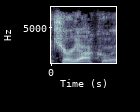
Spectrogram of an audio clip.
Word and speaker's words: Kiriakou: By the way, so this is a good time to jump in and just say John Kiriakou, I'm probably mispronouncing his name, big-time whistleblower who went to prison. He's going to be on the show sometime in the next month or so. I'm reading his book. – And he's in that group. – I'm sure he is. – Yes, and Kiriakou is, I believe, the correct pronunciation.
